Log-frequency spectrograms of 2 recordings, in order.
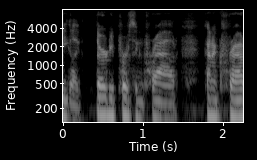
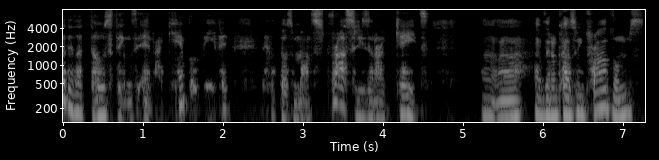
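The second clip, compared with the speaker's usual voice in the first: soft, hushed whispering; 2 semitones higher, 6 dB quieter than usual. Voicing townsfolk in a crowd gossiping about monstrosities let in: townsfolk whispering. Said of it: "you hear people just kinda whispering".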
